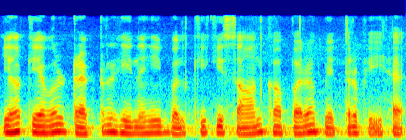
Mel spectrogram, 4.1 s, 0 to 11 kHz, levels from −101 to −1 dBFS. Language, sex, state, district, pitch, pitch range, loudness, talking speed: Hindi, male, Punjab, Fazilka, 115 Hz, 105-120 Hz, -17 LUFS, 175 wpm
